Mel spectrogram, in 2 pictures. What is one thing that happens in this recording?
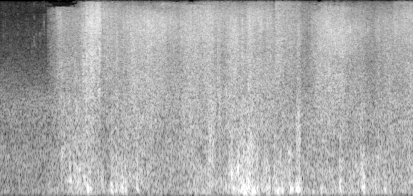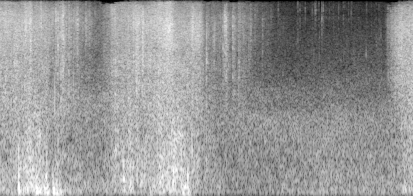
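Wind blows steadily in a snowstorm.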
